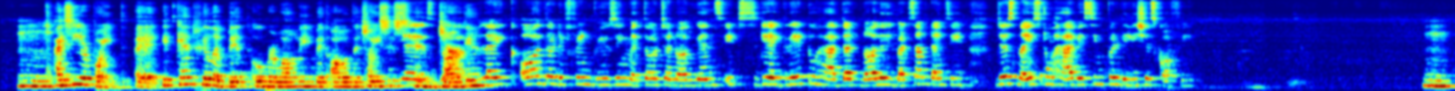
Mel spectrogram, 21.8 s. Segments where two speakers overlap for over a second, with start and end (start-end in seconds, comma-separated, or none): 6.0-7.2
